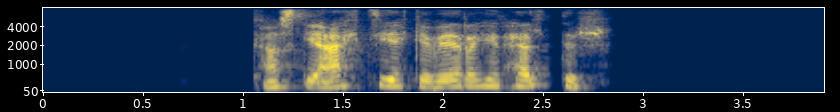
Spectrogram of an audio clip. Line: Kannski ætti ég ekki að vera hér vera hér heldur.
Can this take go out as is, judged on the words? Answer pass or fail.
fail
